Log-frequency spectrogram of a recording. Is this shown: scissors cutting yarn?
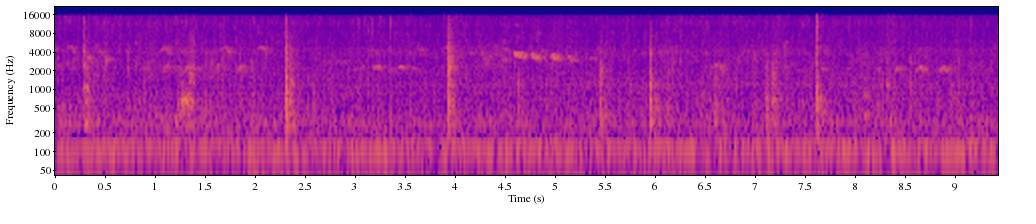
no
